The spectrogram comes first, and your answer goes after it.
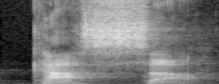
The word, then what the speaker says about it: cassa: What I always say to those students is to make the vowel that is preceding the syllable containing the double consonant a little bit shorter. Let's take, for example, the word cassa.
